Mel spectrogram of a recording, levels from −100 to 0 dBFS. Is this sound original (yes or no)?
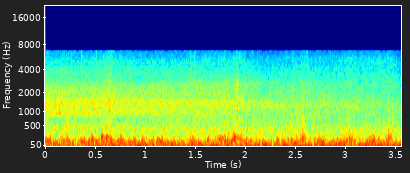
no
